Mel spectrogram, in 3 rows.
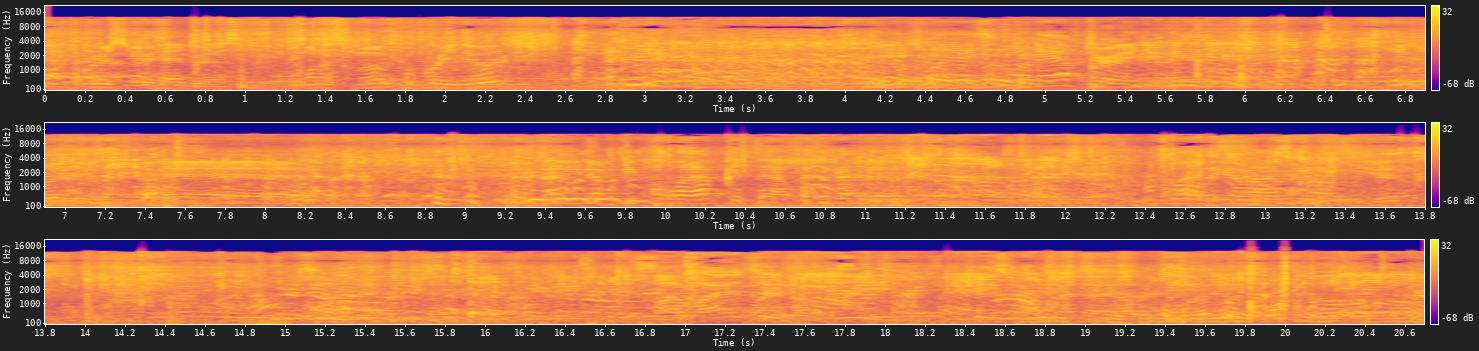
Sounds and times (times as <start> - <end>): Laughter: 2.6 - 10.0, 10.6 - 12.2.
